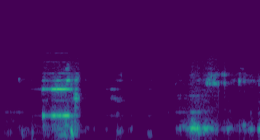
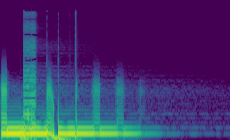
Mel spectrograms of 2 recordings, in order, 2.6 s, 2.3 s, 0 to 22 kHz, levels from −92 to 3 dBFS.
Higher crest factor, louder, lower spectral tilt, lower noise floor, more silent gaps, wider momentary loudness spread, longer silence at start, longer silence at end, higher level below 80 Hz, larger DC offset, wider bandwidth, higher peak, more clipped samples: first, 18 dB vs 12 dB; second, -34 LUFS vs -11 LUFS; second, -4 dB/octave vs -9.5 dB/octave; second, -53 dBFS vs -63 dBFS; first, 1.32-1.42 s, 1.60-1.67 s vs none; about the same, 20 LU vs 19 LU; first, 0.4 s vs 0 s; second, 0.45 s vs 0.9 s; second, -80 dBFS vs -28 dBFS; neither; first, 5.6 kHz vs 3.6 kHz; second, -20 dBFS vs 0 dBFS; neither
